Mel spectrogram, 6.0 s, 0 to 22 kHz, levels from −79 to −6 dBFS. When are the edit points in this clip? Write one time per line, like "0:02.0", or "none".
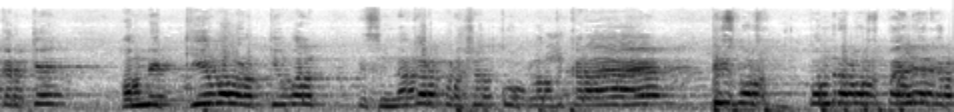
0:04.5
